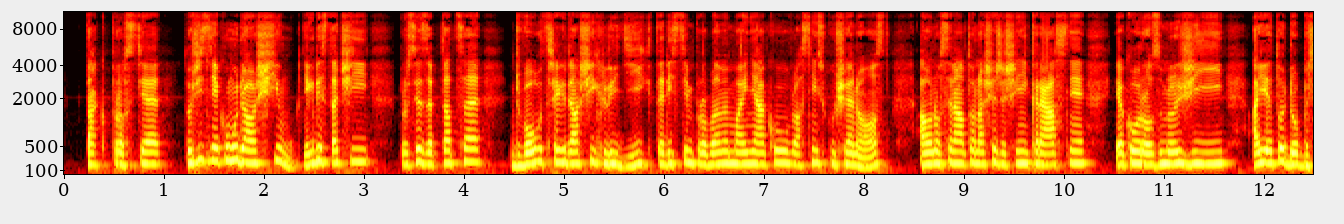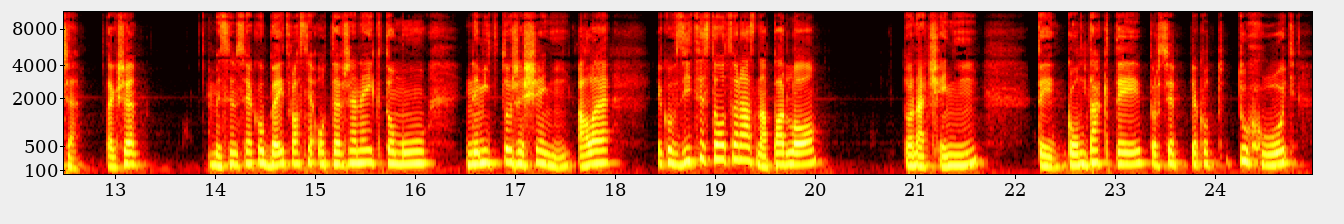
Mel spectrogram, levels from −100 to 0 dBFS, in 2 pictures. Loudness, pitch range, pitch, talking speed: -18 LUFS, 190-215 Hz, 200 Hz, 160 wpm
